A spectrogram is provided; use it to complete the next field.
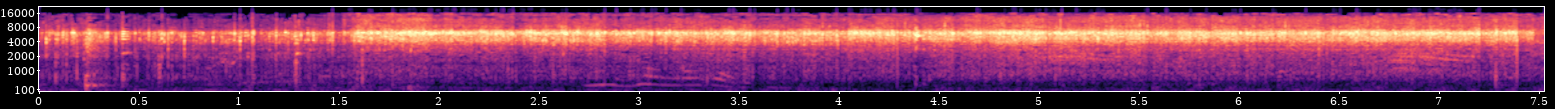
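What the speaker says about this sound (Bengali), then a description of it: "মাছটা লাল লাল করে ভেজে নিয়েছি, এবার পেঁয়াজ কুচি দিয়ে দেবো।" Chopped onion hits hot oil in a pan with already fried dried fish, and the quiet frying swells into a loud, steady hiss and sizzle that continues without a break.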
